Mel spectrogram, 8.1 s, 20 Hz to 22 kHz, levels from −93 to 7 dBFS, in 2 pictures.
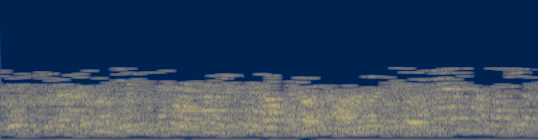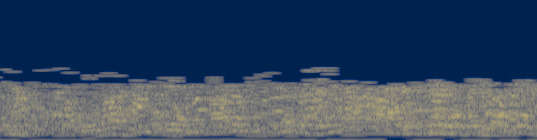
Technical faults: MP3 compression

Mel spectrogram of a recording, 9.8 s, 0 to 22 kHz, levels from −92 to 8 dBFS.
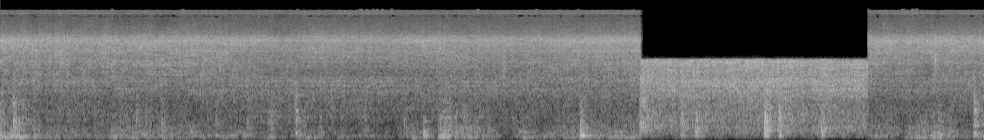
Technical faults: input switched to a poorer device

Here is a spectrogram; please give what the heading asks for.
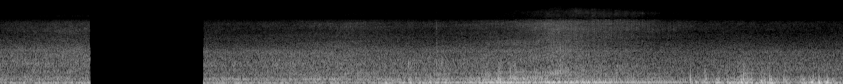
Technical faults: audio dropout to silence

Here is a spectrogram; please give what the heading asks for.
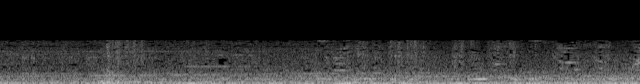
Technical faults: Vorbis compression

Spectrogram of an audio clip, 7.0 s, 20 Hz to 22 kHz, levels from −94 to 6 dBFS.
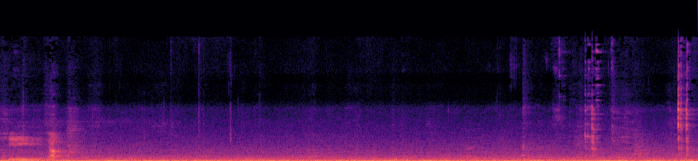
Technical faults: mains hum

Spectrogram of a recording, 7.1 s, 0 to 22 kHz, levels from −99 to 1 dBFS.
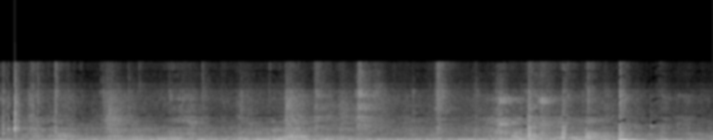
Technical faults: HE-AAC compression

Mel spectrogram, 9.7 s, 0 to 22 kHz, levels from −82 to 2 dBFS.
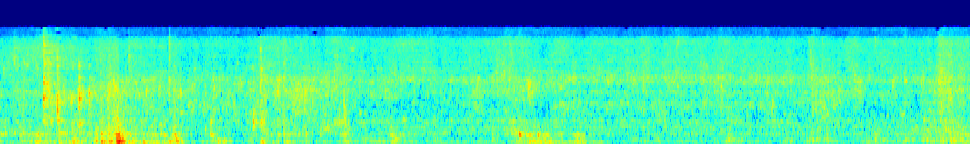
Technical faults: AAC compression

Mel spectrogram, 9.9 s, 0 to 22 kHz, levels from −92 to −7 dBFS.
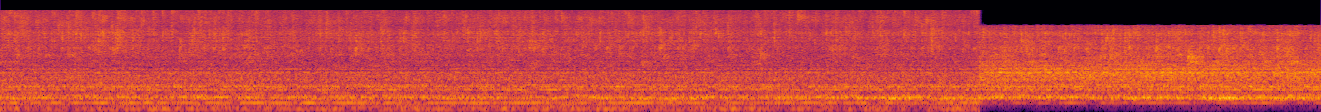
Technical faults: input switched to a poorer device

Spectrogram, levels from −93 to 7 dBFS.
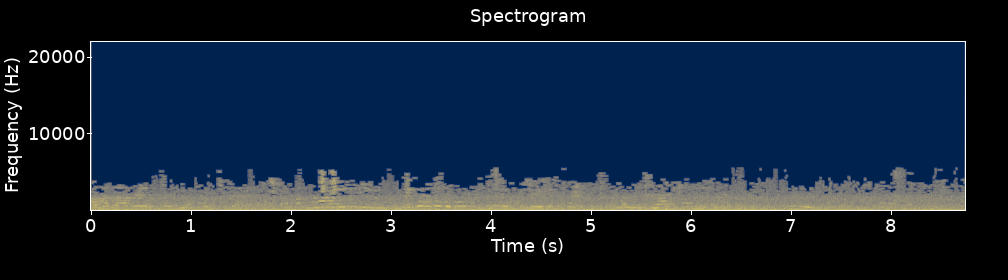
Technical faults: mains buzz; MP3 compression

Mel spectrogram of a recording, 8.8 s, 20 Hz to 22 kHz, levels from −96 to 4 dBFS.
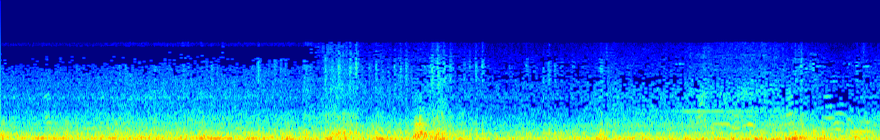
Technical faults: AAC compression

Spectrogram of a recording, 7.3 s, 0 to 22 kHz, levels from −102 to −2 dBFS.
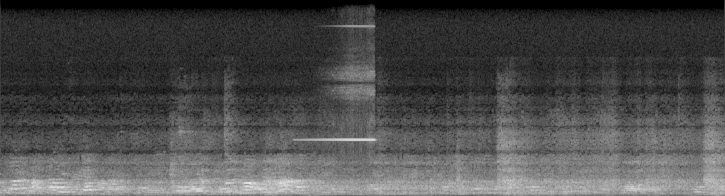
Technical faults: loudspeaker feedback squeal

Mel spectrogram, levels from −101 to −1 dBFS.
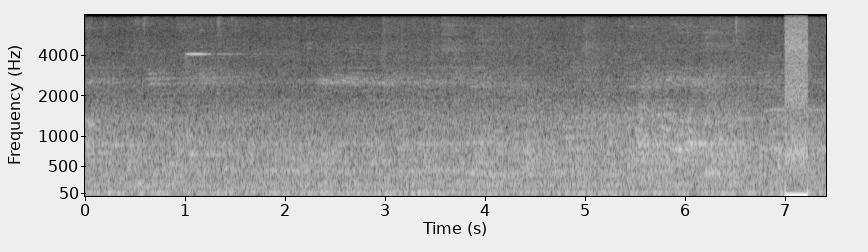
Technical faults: file tags played as audio

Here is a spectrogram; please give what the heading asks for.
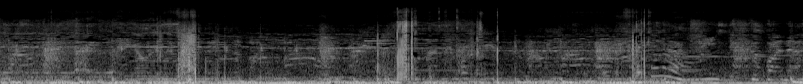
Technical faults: HE-AAC compression

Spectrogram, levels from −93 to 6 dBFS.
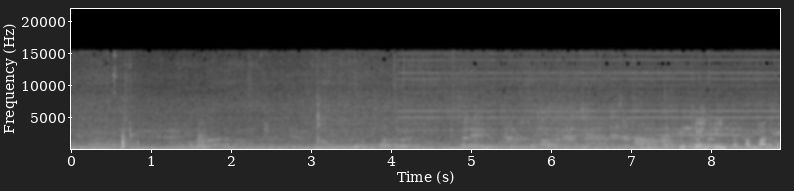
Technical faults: USB whine

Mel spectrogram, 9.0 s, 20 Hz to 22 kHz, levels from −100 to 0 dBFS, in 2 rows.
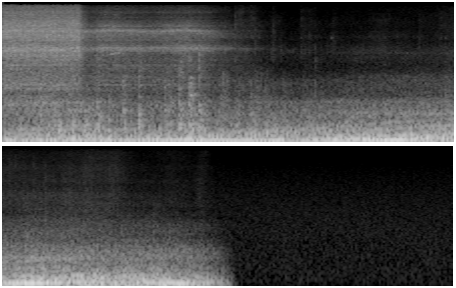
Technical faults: none

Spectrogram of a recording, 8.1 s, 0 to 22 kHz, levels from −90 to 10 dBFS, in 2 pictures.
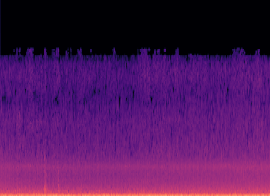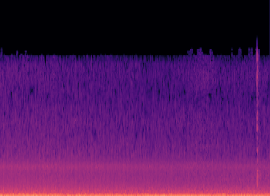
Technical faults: mains buzz

